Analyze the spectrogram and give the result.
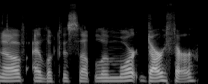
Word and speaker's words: Le Morte d'Arthur: Le Morte d'Arthur or something? – D'Arthur. It was actually D'Arthur. It was a lady with an English accent, so I assume she knew what she was talking about.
